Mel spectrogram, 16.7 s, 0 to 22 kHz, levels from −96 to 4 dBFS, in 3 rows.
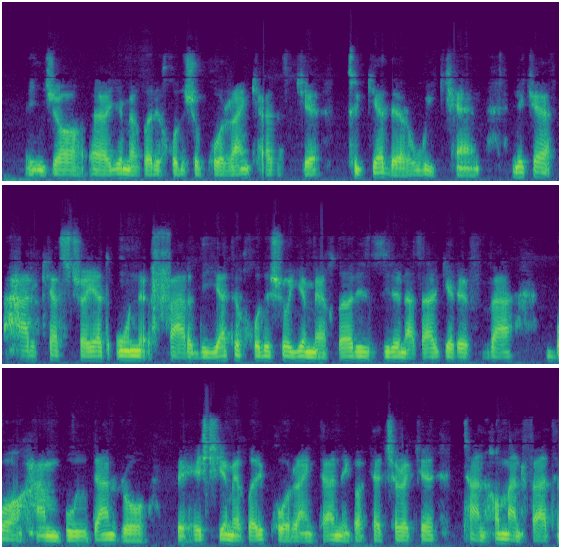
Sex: male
